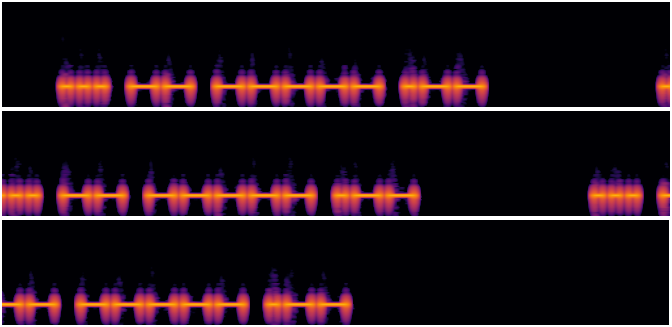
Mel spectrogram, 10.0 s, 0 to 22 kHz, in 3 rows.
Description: Morse code, heard as a keyed tone, about 28 wpm, 700 Hz. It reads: SM0W SM0W SM0W
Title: DXCC-100 Call Signs - 4 Characters - Repeated 3x - 28wpm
